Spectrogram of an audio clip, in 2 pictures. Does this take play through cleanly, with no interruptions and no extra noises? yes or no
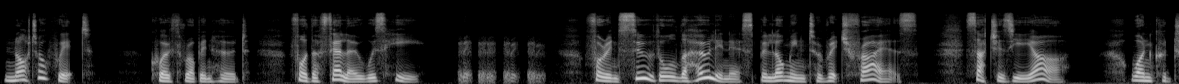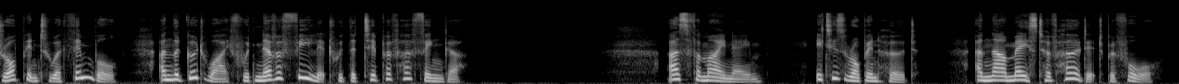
no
